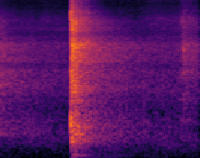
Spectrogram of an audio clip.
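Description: A single sharp, loud impact during ice hockey play close to the net-mounted camera, about three-quarters of a second in, dying away over half a second, the kind of crack made by a puck or stick hitting at the goal. Fainter clicks of sticks or skates on the ice come at the start and near the end.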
